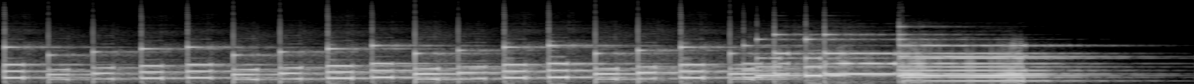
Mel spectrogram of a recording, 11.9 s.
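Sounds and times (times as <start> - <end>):
organ music: 0.0 - 11.5.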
